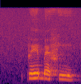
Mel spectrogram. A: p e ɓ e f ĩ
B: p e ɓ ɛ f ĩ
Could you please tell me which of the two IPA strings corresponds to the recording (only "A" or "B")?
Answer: B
